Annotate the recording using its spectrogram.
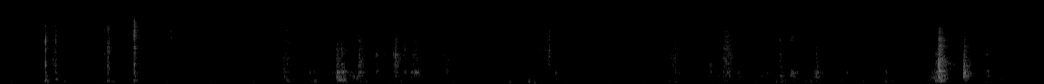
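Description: Faint, irregular taps and rustles of trading cards and packs being handled, with a louder cluster of clicks near the end.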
